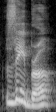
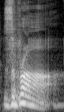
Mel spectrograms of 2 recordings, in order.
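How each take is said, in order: First: It is said in an American way. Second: It is said in a British way. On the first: "what you'd say in America" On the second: "in the U K you'd pronounce zebra"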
